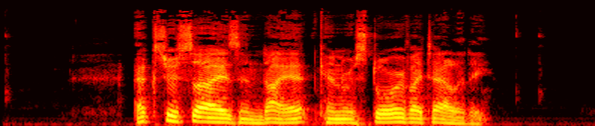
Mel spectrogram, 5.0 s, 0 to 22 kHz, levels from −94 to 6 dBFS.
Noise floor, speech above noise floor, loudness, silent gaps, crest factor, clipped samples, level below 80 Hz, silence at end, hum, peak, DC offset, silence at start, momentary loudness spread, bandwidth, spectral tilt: -70 dBFS; 51 dB; -20 LUFS; none; 18 dB; under 0.1%; -48 dBFS; 0.9 s; none; -4 dBFS; under 0.1%; 1.1 s; 10 LU; 16 kHz; -5.5 dB/octave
